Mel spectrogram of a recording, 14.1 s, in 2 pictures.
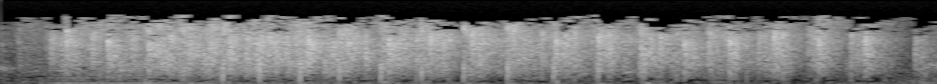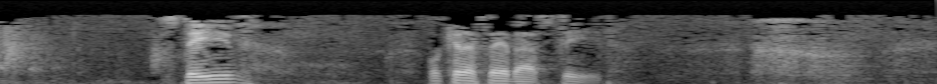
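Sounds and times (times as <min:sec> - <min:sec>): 
audience clapping: 0:00.0 - 0:07.7
speech: 0:08.4 - 0:09.0, 0:10.3 - 0:11.6.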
